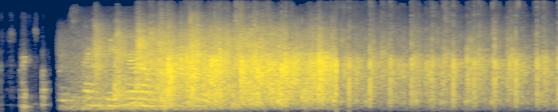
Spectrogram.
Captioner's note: applause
